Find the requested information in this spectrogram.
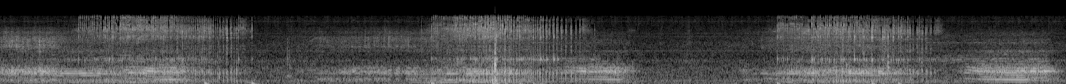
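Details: Women snoring on holiday after a nightclub and alcohol: three long, loud, rasping snores about three to four seconds apart, with quieter breathing between them.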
